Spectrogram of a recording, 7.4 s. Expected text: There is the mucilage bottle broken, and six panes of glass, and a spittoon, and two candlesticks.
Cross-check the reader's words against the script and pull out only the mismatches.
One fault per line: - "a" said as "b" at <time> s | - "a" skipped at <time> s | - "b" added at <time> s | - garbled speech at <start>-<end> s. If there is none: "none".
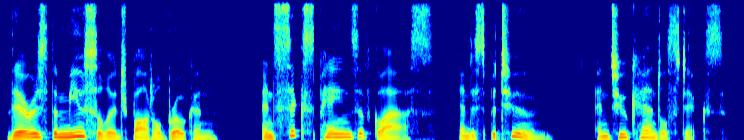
none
